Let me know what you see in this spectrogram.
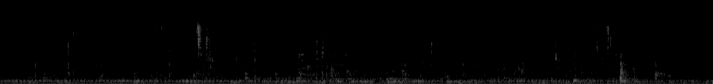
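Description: Faint mouth sounds of someone chewing soft frosted cupcake, with scattered small wet clicks and smacks. A sharp click comes about two seconds in.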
